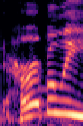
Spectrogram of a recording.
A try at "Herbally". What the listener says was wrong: Herbally. No, it's a silent H. Herbally.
